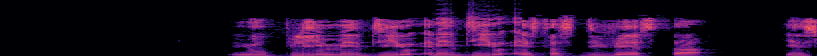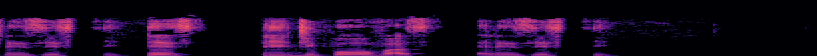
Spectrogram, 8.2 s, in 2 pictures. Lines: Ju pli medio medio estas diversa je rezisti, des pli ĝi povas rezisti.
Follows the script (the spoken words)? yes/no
yes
